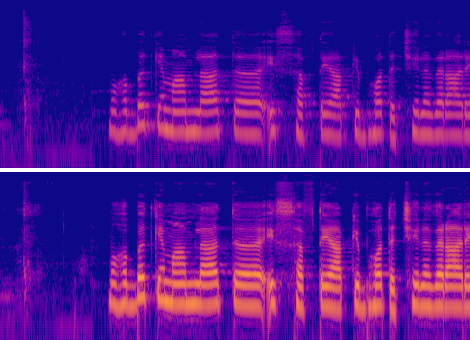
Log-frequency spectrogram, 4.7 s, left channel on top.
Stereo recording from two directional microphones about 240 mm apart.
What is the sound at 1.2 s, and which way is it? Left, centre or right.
A woman's voice, right.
